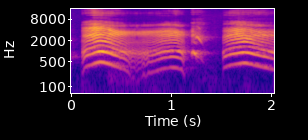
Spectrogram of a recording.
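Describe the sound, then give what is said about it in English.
Babies crying in loud, wavering wails with strongly harmonic, falling-and-rising pitch: one long cry, a brief hiccuping catch, then another sustained wail that runs to the end. “Okay, that's the sound of babies crying.”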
